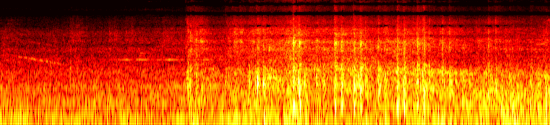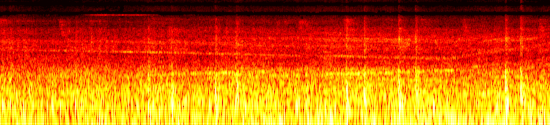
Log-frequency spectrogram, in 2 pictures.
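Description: Electric commuter train running over rail joints on a steel bridge: rapid, uneven wheel clacks begin about three seconds in and carry on over a loud rumble. A thin whine slides slowly in pitch above it.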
